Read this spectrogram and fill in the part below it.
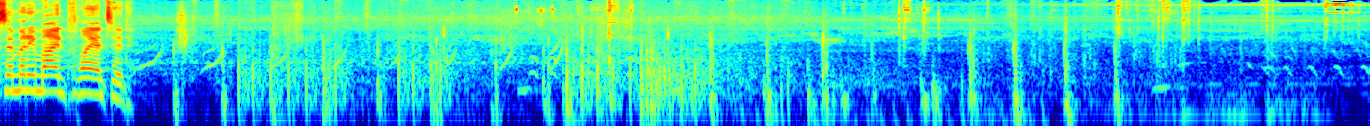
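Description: Footsteps thump quickly on hard ground and wooden floors.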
